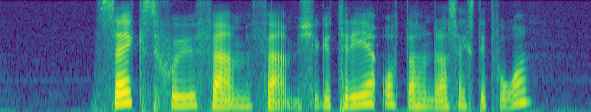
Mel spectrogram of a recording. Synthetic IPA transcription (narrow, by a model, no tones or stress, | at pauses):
sɛksɧʉ̟ːfɛmfɛ̰mːɕʉ̟ːɡʊt̪ʰɾeːʔɔt̪ːahɵnd̪ɾasɛkst̪ɪt̪ʰv̥oː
